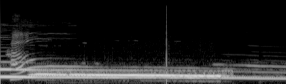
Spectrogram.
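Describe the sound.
Several human voices on the Native Roots Radio show imitate a wolf howl together, swooping up at the start and then holding a long, steady, fairly loud wavering note for almost three seconds before tapering slightly.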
